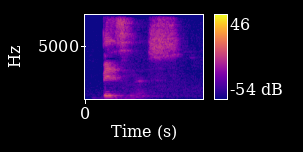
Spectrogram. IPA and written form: ˈbɪznəs (business)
